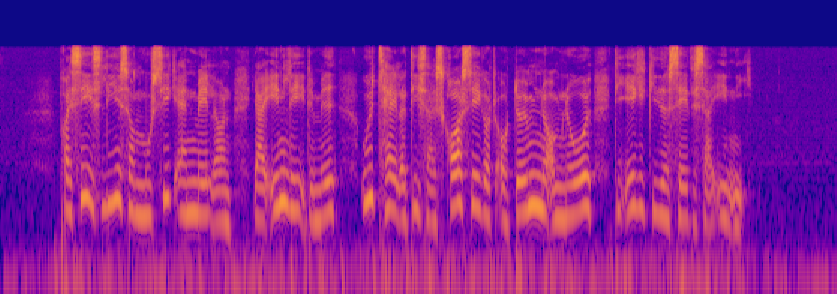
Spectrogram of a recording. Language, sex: Danish, female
